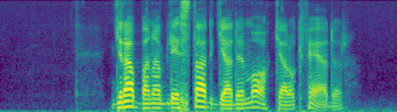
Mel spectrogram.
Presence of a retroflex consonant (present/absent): present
